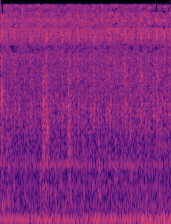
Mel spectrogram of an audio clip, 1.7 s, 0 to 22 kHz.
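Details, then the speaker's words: Toyota 4Runner 22RE after a full engine rebuild with a new clutch, during break-in: a fast, even ticking knock in step with the idle is the fan shroud hitting the fan, which needs adjusting, not an internal knock. "fan trout kept hitting the fan I needed to adjust it but uh yeah I thought I had a knock there for a second"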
